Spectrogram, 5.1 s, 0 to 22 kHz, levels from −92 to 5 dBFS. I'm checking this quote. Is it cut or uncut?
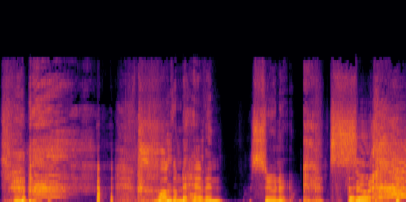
cut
